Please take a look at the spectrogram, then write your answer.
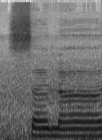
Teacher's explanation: سین زبر سا، لام کھڑی زبر لا، سلا۔ سین میں آپ نے سیٹی کی آواز پیدا کرنی ہے۔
